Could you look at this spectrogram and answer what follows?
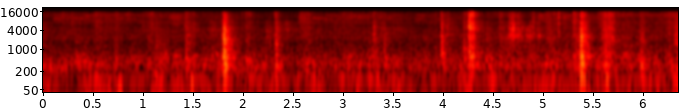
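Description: A handful of sharp, irregular knocks and clicks of metal power-tool parts being handled on a workbench, the loudest about two seconds in and again past five seconds.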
